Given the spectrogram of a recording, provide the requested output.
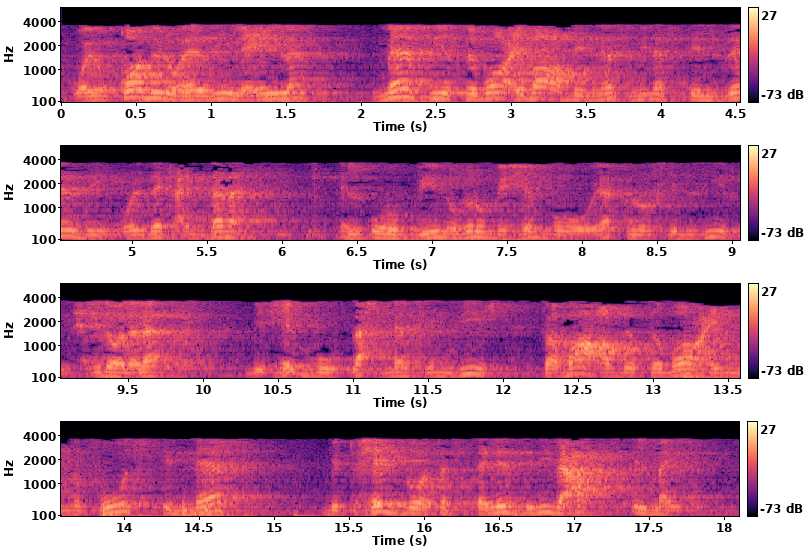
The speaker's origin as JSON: {"language": "Arabic", "country": "Egypt", "said": "الاجانب الطيبين الحلوين اللي قاعدين عندنا في مصر"}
